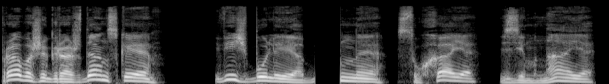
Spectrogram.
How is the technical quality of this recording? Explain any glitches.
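The recording has one glitch, a playback stall. From 3.15 s to 3.41 s the sound cuts to silence for 259 ms, then resumes. The likely cause is the player running short of data or its thread being blocked, leaving the output empty until it recovered.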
